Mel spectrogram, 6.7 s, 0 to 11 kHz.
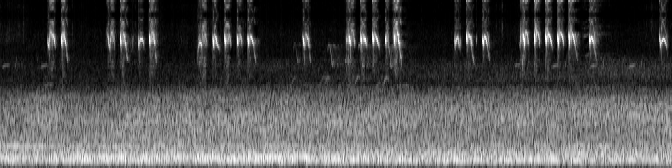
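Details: Eaglet on the Berry College nest chirping incessantly at 8:00 AM while the mother defurs frozen leftover prey. Quick high-pitched chirps in clusters of two to five, set against a steady low rumble.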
